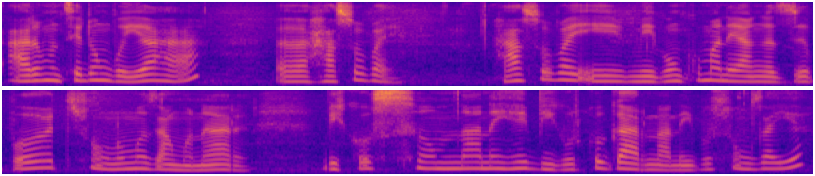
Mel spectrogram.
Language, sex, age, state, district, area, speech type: Bodo, female, 30-45, Assam, Udalguri, urban, spontaneous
